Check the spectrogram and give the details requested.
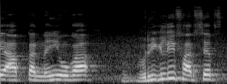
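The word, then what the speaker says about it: Wrigley: डी है आपका रिगली, इसको रिगली पढ़ते हैं, डब्ल्यू इसका साइलेंट होता है, रिगली फॉर्सेप्स के नाम से जानते हैं।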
